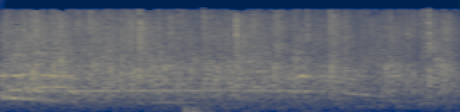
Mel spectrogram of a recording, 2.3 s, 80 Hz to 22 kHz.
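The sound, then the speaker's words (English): A live audience bursts into applause for a woman in the crowd at a comedy show: loud, dense clapping that holds steady throughout, with a single low thump near the middle. “Let's have a round of applause for the lady who agreed to sleep with us for the next 40 years.”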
